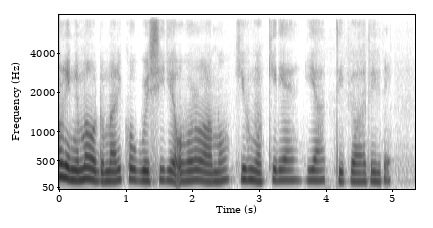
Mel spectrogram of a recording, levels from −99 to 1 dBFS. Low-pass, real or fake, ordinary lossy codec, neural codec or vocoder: 7.2 kHz; fake; none; codec, 16 kHz in and 24 kHz out, 0.9 kbps, LongCat-Audio-Codec, four codebook decoder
